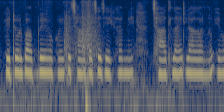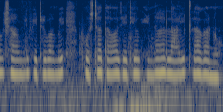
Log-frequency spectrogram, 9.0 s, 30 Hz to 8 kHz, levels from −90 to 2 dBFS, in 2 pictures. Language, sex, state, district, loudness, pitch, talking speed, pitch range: Bengali, female, West Bengal, Dakshin Dinajpur, -35 LUFS, 210 Hz, 145 wpm, 205-215 Hz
